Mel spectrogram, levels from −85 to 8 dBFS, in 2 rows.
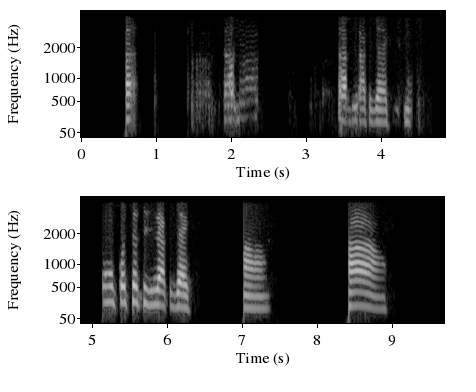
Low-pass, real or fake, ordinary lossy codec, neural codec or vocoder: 3.6 kHz; real; none; none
